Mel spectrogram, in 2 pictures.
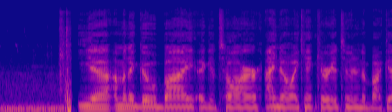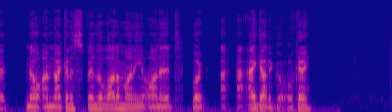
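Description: A man talks calmly into a phone up close.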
